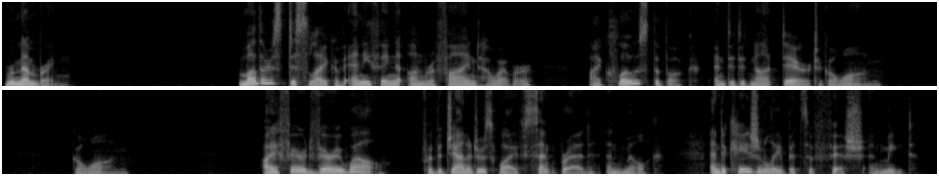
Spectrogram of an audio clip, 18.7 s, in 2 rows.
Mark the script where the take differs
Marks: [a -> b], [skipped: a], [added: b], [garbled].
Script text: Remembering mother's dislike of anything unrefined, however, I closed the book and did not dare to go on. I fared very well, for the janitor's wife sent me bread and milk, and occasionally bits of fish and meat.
Remembering mother's dislike of anything unrefined, however, I closed the book and did [added: did] not dare to go on. [added: go on] I fared very well, for the janitor's wife sent [skipped: me] bread and milk, and occasionally bits of fish and meat.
